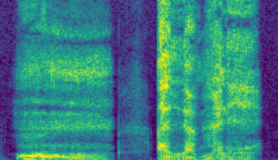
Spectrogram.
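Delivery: put-on old-man voice, very slow, creaky, drawn out. Retelling what Vince said about Twitch money, in Vince old-man voice. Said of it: "in his old ass voice".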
